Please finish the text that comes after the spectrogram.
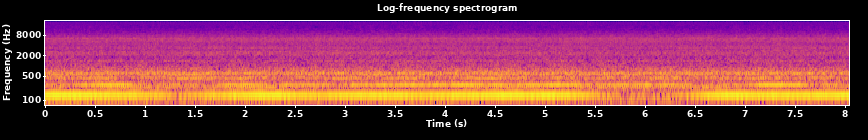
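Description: Twin piston engines of a PA31 Navajo drone in the Prepar3D flight simulator at climb power, RPM being eased back, a steady low hum with a slight pitch shift partway through.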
